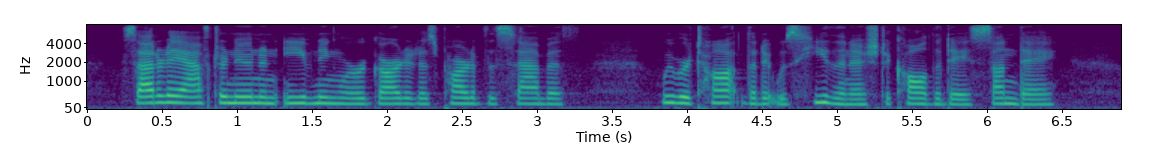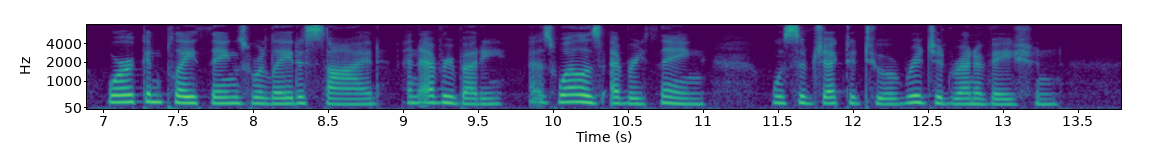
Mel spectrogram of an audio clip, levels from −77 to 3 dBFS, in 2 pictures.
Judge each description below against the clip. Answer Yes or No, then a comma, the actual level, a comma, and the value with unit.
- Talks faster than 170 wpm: Yes, average, 185 wpm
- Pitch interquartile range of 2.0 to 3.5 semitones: Yes, average, 2.7 semitones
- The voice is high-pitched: Yes, high, 205 Hz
